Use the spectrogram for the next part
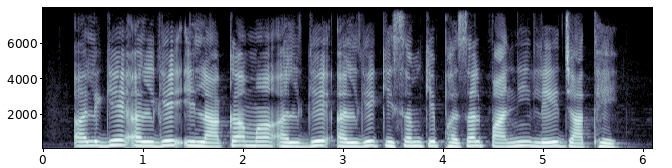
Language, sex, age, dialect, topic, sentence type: Chhattisgarhi, female, 51-55, Western/Budati/Khatahi, agriculture, statement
